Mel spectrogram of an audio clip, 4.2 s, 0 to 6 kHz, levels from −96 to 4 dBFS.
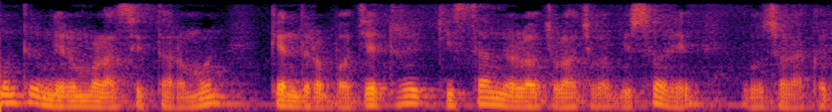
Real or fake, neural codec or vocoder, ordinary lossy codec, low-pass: fake; codec, 16 kHz in and 24 kHz out, 1 kbps, XY-Tokenizer; none; 5.4 kHz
